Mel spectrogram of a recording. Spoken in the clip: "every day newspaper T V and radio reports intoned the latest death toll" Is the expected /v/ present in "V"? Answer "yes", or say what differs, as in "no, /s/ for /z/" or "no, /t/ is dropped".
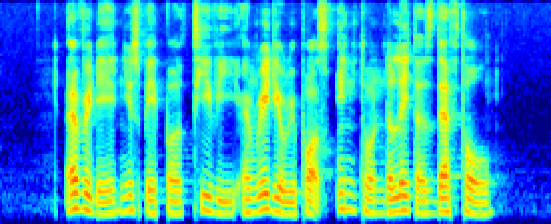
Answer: yes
